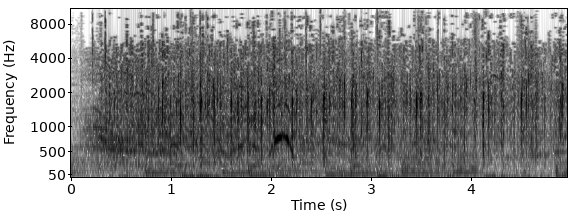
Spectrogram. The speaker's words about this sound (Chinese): 好啦，掌声过后，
